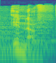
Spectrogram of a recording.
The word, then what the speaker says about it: enough: read as trouble and e and o u GH is read as enough to understand spellings better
